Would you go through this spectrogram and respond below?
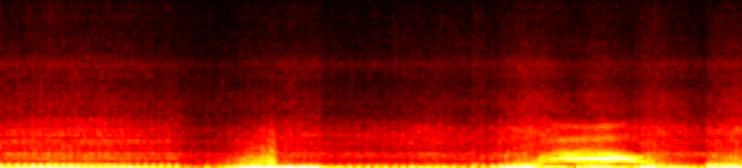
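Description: A motorcycle rides onto a television studio stage, its engine rumbling and revving up loudly over a few seconds, with talk and crowd noise around it.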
